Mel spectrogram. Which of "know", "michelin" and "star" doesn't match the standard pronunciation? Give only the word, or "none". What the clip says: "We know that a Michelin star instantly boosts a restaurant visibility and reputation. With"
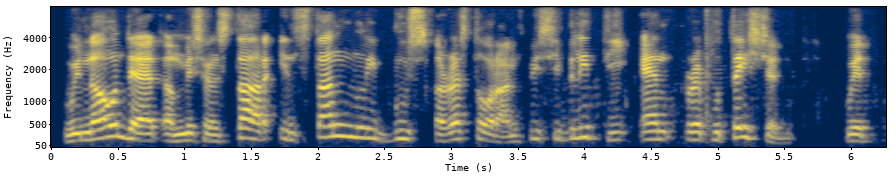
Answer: michelin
